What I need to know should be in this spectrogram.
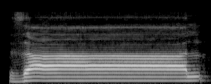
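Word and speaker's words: ذال: খেয়াল করেন, এখন আমরা যে অক্ষরটা শিখবো, এই যে, জিহ্বার আগা সামনের উপরে দুই দাঁতের আগায় লাগিয়ে একটু নরম আওয়াজে উচ্চারণ করবেন। জাল।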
